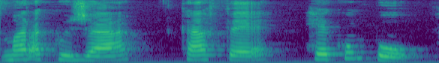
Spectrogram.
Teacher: ela é oxítona quando a sílaba tônica é a última sílaba da palavra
